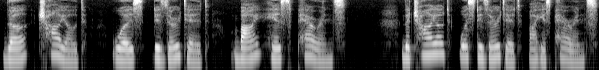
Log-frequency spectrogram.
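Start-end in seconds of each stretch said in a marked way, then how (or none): 0.0-5.2 very slow, word-by-word model reading; slow read-along. Shown as a demonstration. Teacher leads students through the sentence, slow and separated. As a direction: space out every word for learners to follow. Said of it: "跟着我慢读一遍".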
